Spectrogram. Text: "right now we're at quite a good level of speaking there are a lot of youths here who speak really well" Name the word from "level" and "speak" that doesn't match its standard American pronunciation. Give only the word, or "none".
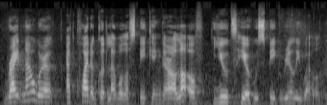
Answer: none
